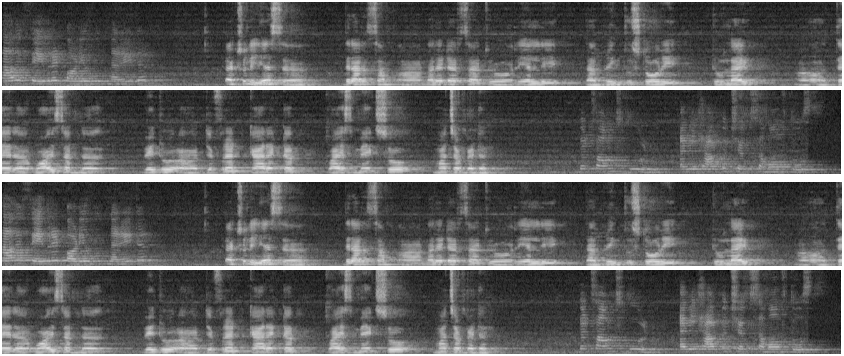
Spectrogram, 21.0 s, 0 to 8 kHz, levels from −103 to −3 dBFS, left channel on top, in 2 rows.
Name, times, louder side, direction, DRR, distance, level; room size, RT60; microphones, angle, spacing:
voice 1, 0.0-1.8 17.7-18.6 19.0-20.6, right 3 dB, 65° right, 2 dB, 6.9 m, -36 dB
voice 2, 2.8-3.9 4.3-6.9 7.3-8.4 8.9-9.4 9.9-11.8 12.3-14.2 14.6-15.6 15.9-16.7, left 1 dB, ahead, 12 dB, 1.1 m, -21 dB
25.0 x 23.5 x 9.5 m, 1.1 s
head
